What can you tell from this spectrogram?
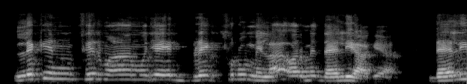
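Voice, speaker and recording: This man's high-pitched voice has a bright, sharp tone. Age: 70s. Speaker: retired printing professional, alumnus. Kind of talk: casual reminiscence on video call. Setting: video call. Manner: hesitant, many fillers.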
